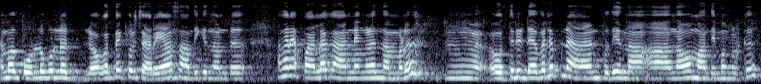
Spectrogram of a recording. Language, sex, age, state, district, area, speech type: Malayalam, female, 45-60, Kerala, Pathanamthitta, rural, spontaneous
